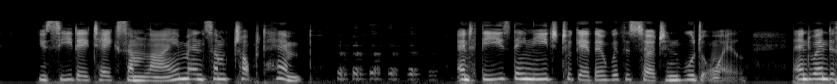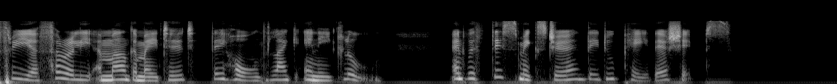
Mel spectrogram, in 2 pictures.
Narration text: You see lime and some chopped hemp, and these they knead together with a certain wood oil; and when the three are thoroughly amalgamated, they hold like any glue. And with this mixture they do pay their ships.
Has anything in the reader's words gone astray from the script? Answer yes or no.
yes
